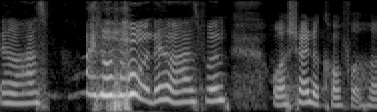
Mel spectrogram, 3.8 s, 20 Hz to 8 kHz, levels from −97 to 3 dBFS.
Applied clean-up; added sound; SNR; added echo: none; none; none; none.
